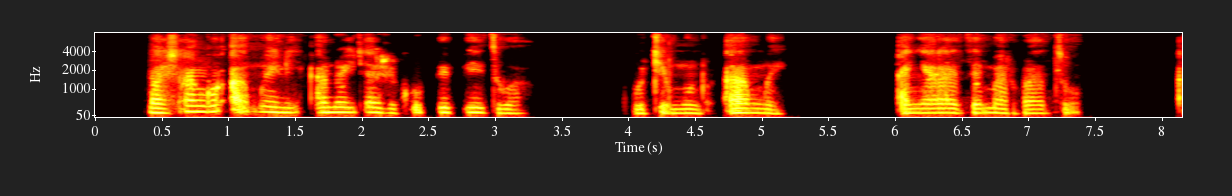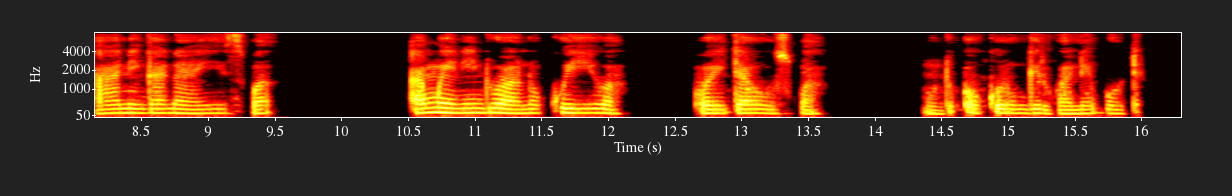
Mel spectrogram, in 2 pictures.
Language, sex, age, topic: Ndau, male, 18-24, health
